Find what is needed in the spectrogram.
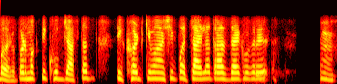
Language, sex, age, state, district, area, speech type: Marathi, female, 60+, Maharashtra, Ahmednagar, urban, conversation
